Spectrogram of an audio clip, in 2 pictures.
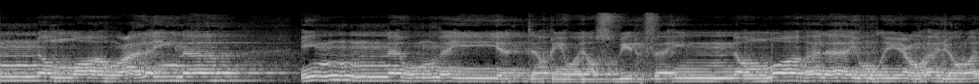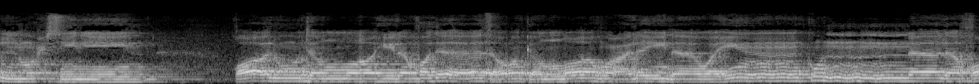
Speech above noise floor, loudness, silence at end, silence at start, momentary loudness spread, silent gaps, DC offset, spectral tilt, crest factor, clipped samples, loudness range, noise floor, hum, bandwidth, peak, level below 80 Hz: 23 dB; -16 LUFS; 0 s; 0 s; 4 LU; none; under 0.1%; -6 dB/octave; 12 dB; under 0.1%; 2 LU; -38 dBFS; none; 11.5 kHz; -4 dBFS; -56 dBFS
